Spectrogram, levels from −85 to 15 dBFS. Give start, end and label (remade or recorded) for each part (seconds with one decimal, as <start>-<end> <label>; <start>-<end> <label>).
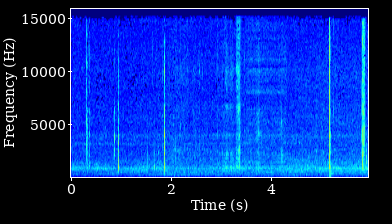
0.0-3.5 recorded; 3.5-4.3 remade; 4.3-6.0 recorded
